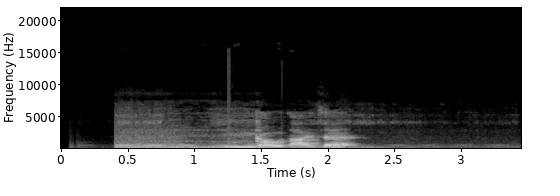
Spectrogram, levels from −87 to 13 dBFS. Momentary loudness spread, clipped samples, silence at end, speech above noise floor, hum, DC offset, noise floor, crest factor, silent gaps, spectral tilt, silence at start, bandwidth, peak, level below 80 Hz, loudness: 13 LU; under 0.1%; 1.1 s; 36 dB; none; under 0.1%; -49 dBFS; 16 dB; none; -8 dB/octave; 0.4 s; 7.4 kHz; -2 dBFS; -52 dBFS; -16 LUFS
